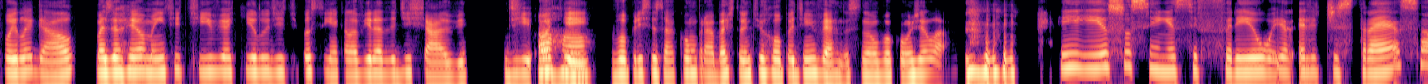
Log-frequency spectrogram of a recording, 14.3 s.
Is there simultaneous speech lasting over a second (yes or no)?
no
